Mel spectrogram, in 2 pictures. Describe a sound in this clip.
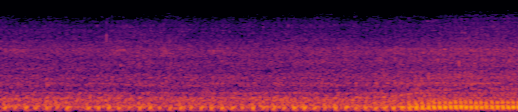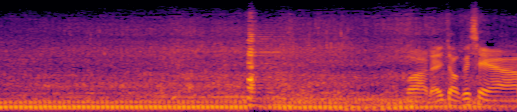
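A bus engine rumbles as the bus drives closer through deep water.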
